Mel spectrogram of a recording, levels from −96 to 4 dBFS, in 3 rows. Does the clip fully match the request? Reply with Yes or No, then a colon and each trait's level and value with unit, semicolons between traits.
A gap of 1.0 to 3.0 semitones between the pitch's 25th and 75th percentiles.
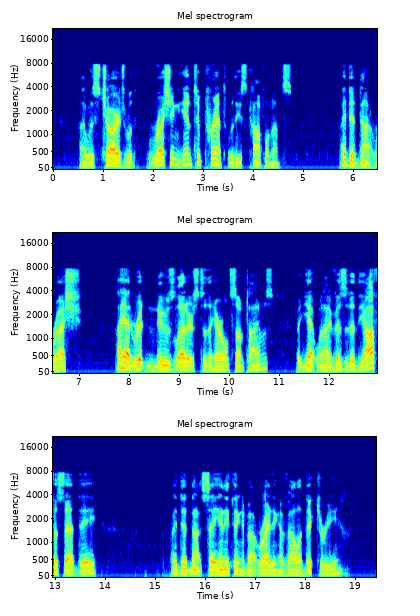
Yes: average, 2.7 semitones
